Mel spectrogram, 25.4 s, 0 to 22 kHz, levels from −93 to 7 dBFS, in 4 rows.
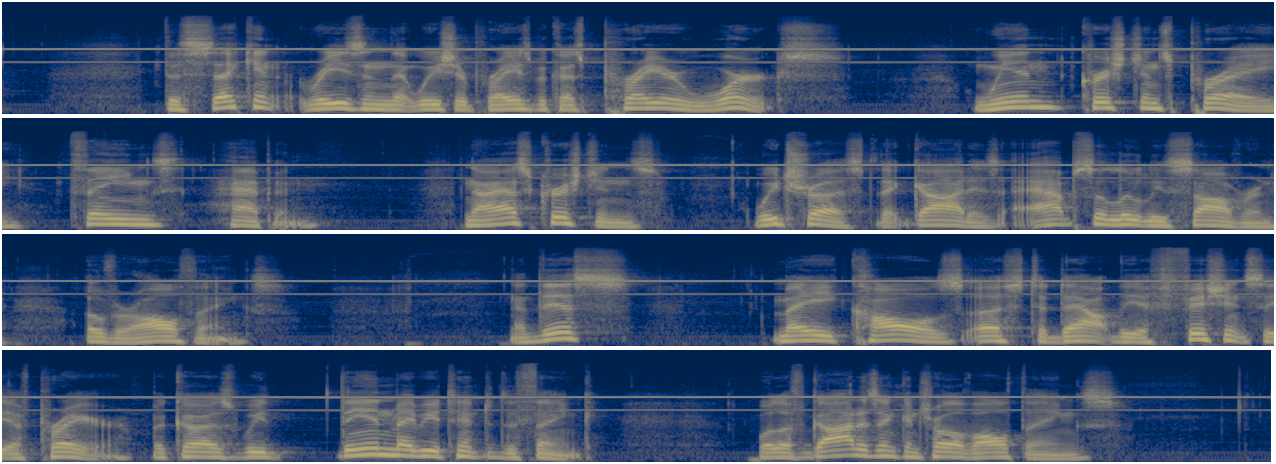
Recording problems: high-pitched whine; noticeable; throughout; 4.5 kHz, 10 dB below the speech

